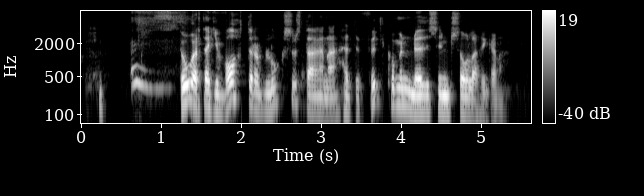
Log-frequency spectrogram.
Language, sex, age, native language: Icelandic, male, 30-39, Icelandic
